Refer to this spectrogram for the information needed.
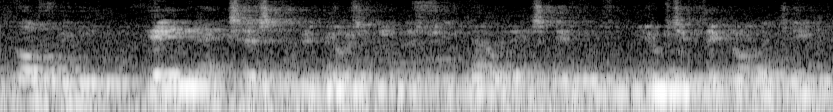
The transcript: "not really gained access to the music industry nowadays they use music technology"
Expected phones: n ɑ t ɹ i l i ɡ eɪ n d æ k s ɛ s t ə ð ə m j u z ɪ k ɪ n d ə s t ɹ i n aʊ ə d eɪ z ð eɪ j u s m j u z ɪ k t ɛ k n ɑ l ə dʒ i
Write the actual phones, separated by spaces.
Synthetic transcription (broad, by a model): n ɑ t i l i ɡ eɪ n ɛ k s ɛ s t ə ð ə m j u z ɪ k ɪ n d ə s t ɹ i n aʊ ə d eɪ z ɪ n m j u z ɪ k t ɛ k n ɑ l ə dʒ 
